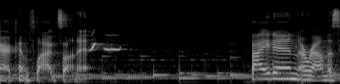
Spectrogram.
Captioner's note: phone notification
